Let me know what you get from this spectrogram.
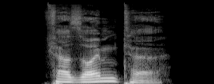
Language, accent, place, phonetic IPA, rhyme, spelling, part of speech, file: German, Germany, Berlin, [fɛɐ̯ˈzɔɪ̯mtə], -ɔɪ̯mtə, versäumte, adjective / verb, De-versäumte.ogg
- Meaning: inflection of versäumen: 1. first/third-person singular preterite 2. first/third-person singular subjunctive II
